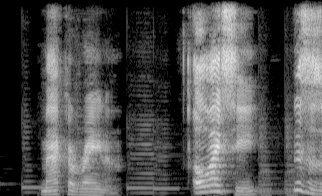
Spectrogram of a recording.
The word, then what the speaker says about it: Macarena: various playlists i switched to the mcnierra mcnairo mckinnera mckinnera how do you say that man macarena macarena oh i see this is appropriate listen son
